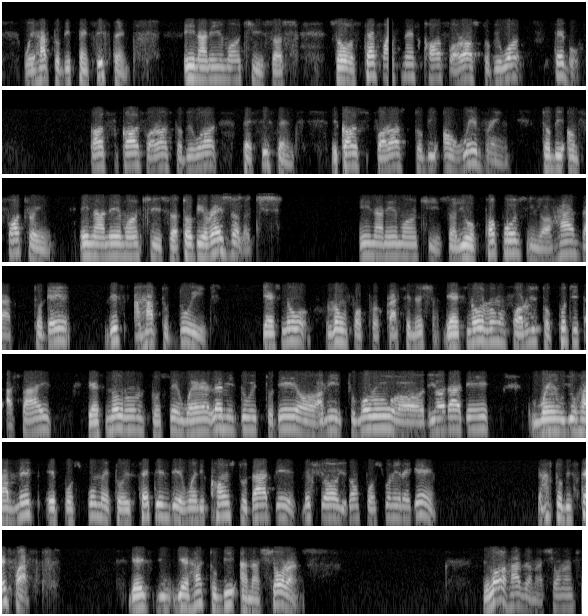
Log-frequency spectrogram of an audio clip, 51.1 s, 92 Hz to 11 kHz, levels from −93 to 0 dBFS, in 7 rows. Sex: male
